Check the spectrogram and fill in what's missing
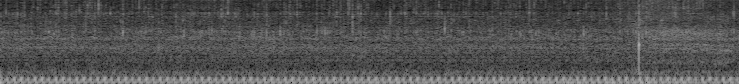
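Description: A heavy tractor engine idles with a steady low rumble throughout, close and constant, with a brief faint tick near the end.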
